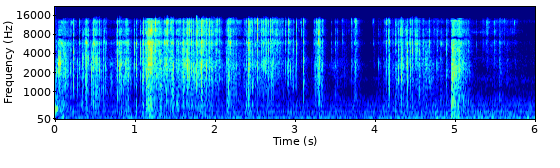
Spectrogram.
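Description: Thin clear plastic jewelry bag crinkling as it is handled and pulled open. The crackling is dense for the first few seconds, then sparser and quieter.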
